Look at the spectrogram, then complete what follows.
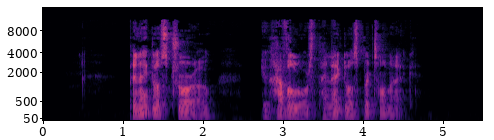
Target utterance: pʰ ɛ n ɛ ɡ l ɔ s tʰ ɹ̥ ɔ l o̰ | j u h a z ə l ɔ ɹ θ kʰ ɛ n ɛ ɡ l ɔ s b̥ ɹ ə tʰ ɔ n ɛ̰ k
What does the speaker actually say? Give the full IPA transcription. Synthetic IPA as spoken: pʰ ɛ n ɛ ɡ l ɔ s tʰ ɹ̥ ɔ ɹ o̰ | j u h a v ə l ɔ ɹ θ pʰ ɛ n ɛ ɡ l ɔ s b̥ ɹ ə tʰ ɔ n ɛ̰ k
